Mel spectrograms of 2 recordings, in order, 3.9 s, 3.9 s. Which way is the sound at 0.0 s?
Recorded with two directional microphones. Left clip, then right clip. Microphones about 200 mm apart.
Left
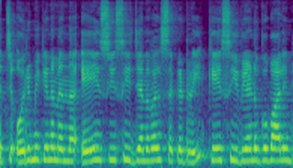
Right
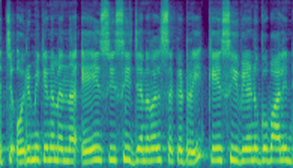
25° right (ahead or behind).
